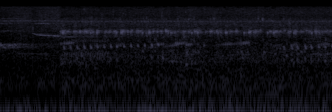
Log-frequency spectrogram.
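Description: A frog croaks in a faint, repeated rattling call outdoors in the woods, heard against a soft, noisy background with no talking.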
